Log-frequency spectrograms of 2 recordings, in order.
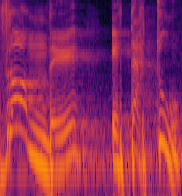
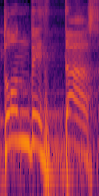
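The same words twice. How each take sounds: First: Stretched, gentle where are you; slow tender call. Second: Slow, sorrowful where are you; sad tender call. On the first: God calls to the hiding Adam, slow and gentle. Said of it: "Dios lo llamó y le preguntó". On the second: Preacher imagines God calling Adam, sad and tender. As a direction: call out grieving, full of grace. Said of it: "la voz sonó triste". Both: Retold or imitated.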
